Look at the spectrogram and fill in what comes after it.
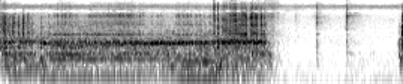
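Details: DeLonghi fully automatic coffee machine, brew unit travelling: rhythmic grinding creak about four times a second, then stops; dry brew unit lift rail, fixed by oiling the rail.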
